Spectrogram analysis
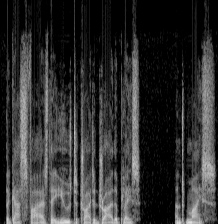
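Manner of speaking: normal talking voice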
